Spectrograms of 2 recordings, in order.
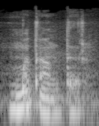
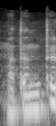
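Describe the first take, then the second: First: मतांतर with long middle vowel, "mataantar"; correct long A. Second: मतंतर with short middle vowel, "matantar"; wrong short A. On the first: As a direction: draw out AA after T in मतांतर. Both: Shown as a demonstration. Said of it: "मतंतर नहीं".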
